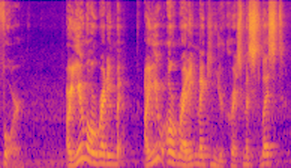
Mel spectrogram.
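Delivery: ordinary talk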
